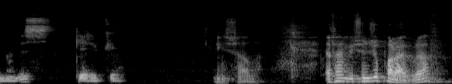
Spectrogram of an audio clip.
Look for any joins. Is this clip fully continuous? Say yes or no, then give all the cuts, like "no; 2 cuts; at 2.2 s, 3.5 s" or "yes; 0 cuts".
yes; 0 cuts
